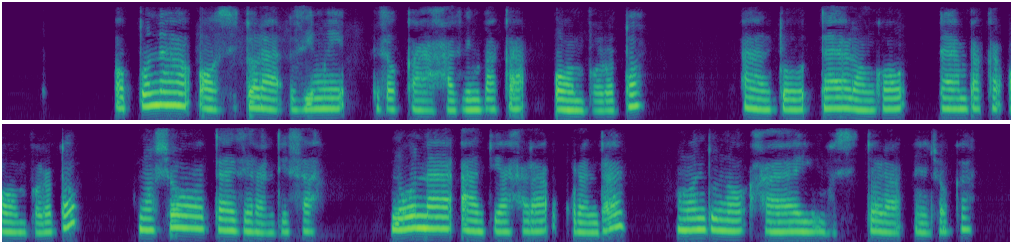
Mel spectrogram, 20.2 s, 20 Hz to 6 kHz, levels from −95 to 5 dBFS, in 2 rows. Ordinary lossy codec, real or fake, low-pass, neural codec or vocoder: MP3, 48 kbps; fake; 5.4 kHz; codec, 16 kHz, 4 kbps, FreqCodec, smaller model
